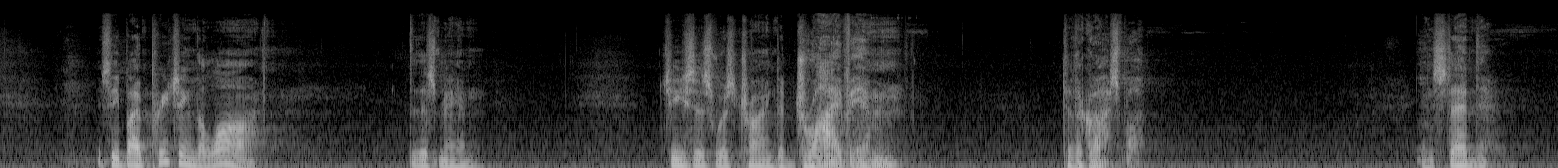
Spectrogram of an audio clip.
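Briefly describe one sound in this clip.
An older man speaks expressively into a headset microphone, in short phrases with pauses.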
